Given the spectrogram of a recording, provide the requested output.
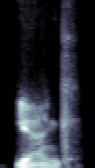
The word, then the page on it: Yank: British English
